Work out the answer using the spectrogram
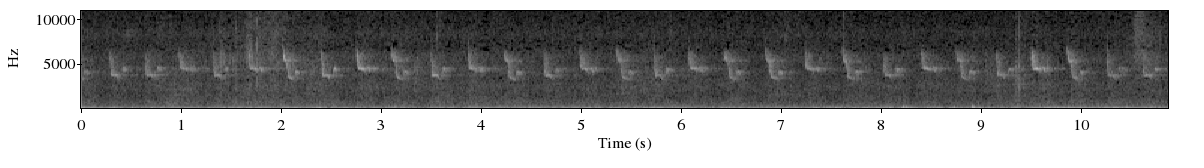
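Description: A small bird calling over and over, a short falling chirp about three times a second, over a low steady outdoor rumble.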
